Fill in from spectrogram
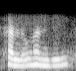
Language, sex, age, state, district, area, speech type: Punjabi, female, 18-30, Punjab, Faridkot, urban, conversation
